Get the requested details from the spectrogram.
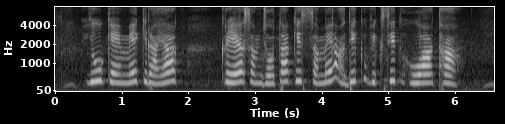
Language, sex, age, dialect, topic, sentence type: Hindi, female, 31-35, Hindustani Malvi Khadi Boli, banking, statement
